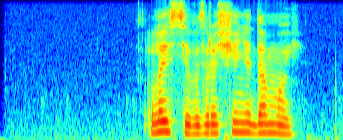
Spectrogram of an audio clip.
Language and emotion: Russian, neutral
